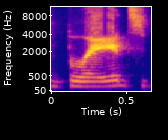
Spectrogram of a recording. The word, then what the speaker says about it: Brvidz: The name is, artist name is Braids, but it's spelled B-R-V-I-D-Z.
